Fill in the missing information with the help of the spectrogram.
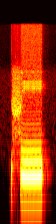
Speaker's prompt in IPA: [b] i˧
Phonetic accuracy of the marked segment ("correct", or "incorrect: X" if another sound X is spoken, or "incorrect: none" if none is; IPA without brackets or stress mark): incorrect: f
